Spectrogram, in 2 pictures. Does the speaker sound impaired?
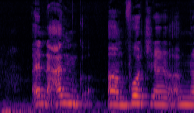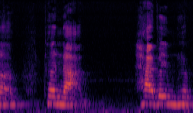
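Yes: cerebral palsy; no wheelchair use, visible physical signs.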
